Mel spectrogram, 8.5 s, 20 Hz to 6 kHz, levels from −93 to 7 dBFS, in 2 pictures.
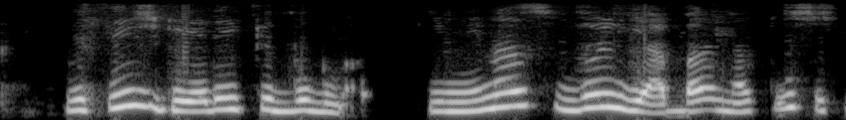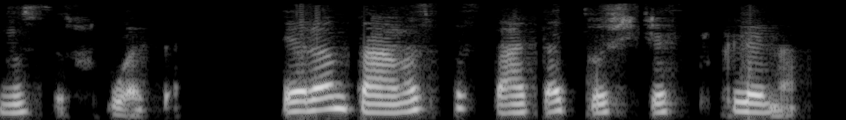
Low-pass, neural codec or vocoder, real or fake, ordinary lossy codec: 5.4 kHz; none; real; AAC, 32 kbps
